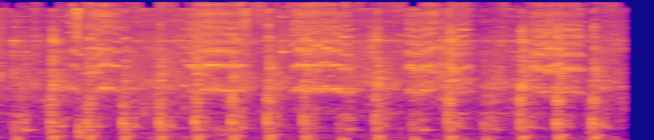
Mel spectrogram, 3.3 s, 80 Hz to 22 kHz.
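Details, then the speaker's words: Homemade locomotive with a Lister D engine, homemade CVT friction-wheel drive and four-wheel drive on a 1-in-8 climb: chugging thuds about three per second with thin squeals as the drive loads up, so the friction wheels are slipping and squealing. "The friction wheels squeaked and squeealled, so I made a bigger one."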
